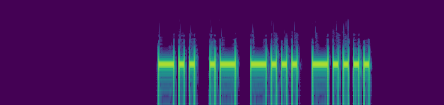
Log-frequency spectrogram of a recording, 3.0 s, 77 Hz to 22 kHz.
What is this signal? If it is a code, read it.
Morse code, heard as a keyed tone, about 34 wpm, 700 Hz. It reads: DAB6
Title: All Cut Numbers - 4-Digit 35wpm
